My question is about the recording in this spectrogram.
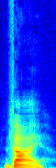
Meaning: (determiner) Possessive form of thou: that which belongs to thee; which belongs to you (singular)
- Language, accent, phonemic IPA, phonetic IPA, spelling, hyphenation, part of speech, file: English, US, /ˈðaɪ̯/, [ˈðaɪ̯], thy, thy, determiner / conjunction, En-us-thy.ogg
